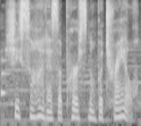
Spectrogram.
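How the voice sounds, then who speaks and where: An actress voicing an earnest young woman raised among saurians, speaking in a soft, measured, reflective way. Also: low voice, music in the background, lightly acted. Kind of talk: game voice acting.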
